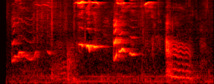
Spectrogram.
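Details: Dalmatian puppies whining: a series of high, wavering, tonal whimpers, some rising then falling, overlapping in quick succession, with a low steady hum underneath.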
